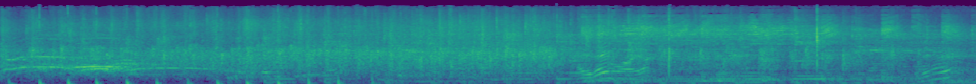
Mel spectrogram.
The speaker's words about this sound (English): There we go, another big round of applause everyone for our three special guests.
